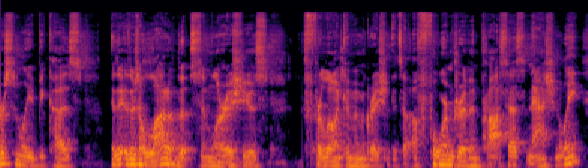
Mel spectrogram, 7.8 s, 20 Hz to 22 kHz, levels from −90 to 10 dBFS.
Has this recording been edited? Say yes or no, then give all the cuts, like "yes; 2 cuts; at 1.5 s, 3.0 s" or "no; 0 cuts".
yes; 2 cuts; at 4.1 s, 5.2 s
